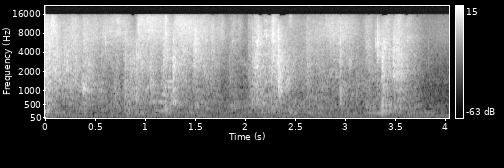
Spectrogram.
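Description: Nylon shell of an inflatable sleeping pad rustling and sliding over a tile floor as it is handled and flipped over, in a few swishes about a second apart.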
